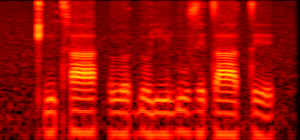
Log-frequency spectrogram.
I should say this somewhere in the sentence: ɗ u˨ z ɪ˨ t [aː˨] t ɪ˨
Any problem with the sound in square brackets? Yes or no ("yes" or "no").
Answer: no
